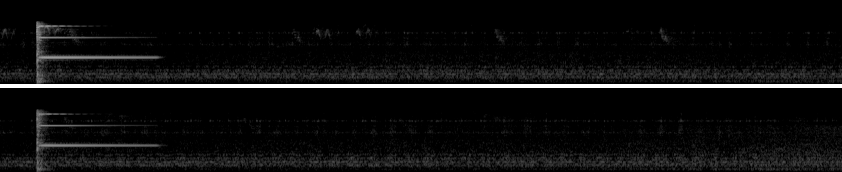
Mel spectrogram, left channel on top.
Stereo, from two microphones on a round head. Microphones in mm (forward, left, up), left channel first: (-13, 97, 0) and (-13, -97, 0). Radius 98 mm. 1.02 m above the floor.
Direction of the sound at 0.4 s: 20° left (ahead or behind).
